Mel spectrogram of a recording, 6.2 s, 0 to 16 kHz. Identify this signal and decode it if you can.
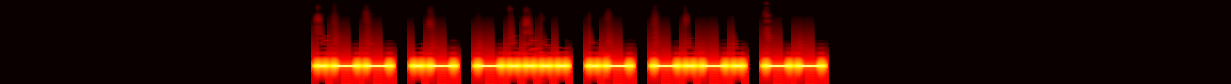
Morse code, heard as a keyed tone, about 32 wpm, 700 Hz. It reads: WA6ACM
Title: USA Call Signs - 6 Characters - Repeated 3x - 30wpm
